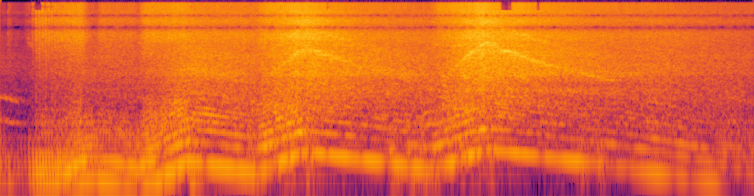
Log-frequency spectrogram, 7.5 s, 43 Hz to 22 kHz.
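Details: Honda Civic D16Y7 1.6L SOHC non-VTEC inline-four, newly turbocharged (0.63 A/R eBay turbo, 8 lb wastegate spring, 240cc injectors, stock ECU, no tune), first start: two clean free revs with rising and falling turbo whistle, boost building normally; healthy spool.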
